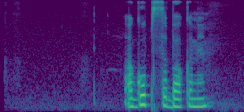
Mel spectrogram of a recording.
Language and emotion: Russian, neutral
